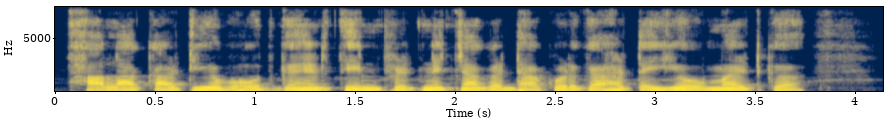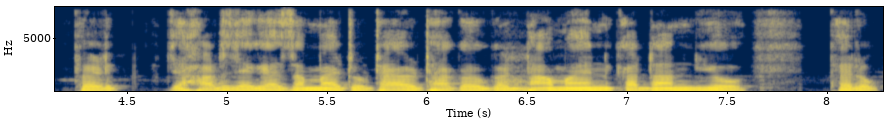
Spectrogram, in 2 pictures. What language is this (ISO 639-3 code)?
mai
